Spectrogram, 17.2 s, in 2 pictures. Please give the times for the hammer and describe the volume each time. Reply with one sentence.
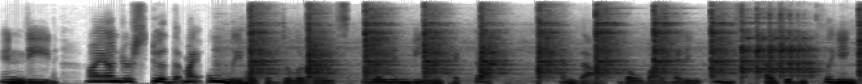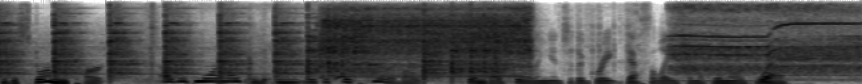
You can hear the hammer from 2.1 to 13.9 s, at a steady volume.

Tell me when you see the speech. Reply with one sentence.
You can hear the speech from 0.0 to 16.6 s.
